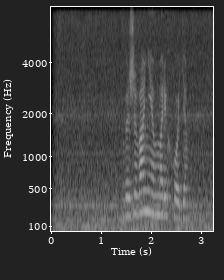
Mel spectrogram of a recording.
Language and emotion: Russian, neutral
